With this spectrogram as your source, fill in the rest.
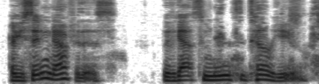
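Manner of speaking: plain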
